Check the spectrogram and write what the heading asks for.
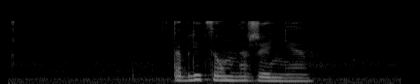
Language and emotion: Russian, neutral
